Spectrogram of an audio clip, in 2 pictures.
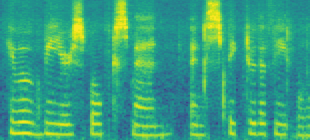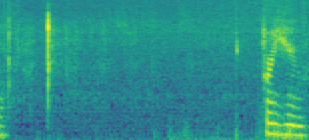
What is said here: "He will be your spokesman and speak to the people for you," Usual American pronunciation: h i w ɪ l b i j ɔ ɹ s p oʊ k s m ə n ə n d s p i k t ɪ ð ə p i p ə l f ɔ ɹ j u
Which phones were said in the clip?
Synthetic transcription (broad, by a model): h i w ɪ l b i j ɔ ɹ s p oʊ k s m ə n ə n d s p i k t ɪ ð ə p i p ə l f ɔ ɹ j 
